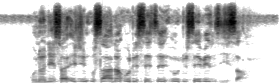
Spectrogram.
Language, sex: Zulu, male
